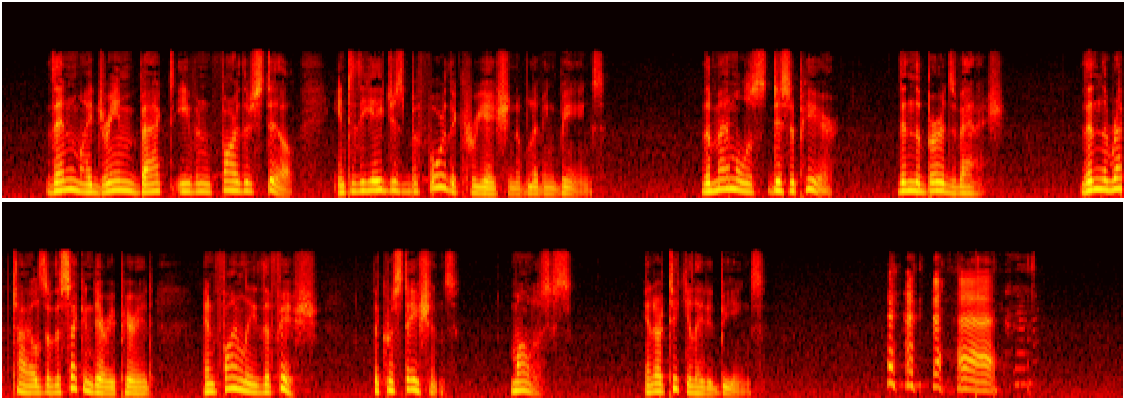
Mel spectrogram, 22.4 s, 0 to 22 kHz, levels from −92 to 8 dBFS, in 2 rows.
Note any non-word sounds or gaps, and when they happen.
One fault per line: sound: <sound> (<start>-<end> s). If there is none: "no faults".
sound: laugh (20.1-21.6 s)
